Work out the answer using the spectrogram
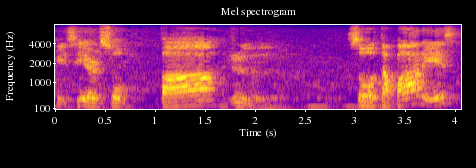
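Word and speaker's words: דבר: So tabar is how many syllable word?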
